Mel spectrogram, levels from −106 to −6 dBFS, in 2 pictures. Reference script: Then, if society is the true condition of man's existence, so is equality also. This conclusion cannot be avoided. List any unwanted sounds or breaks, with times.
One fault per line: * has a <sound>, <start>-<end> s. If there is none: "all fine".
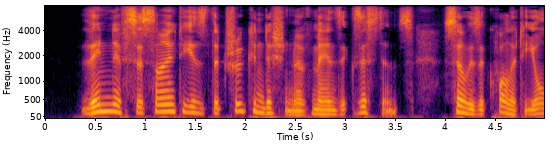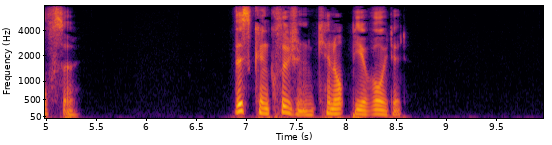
all fine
